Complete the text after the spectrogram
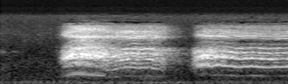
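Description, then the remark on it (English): Two loud, harsh crow caws, the first drawn out and the second following after a brief pause, with no voices present. “See, even crows get miserable and unhappy.”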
